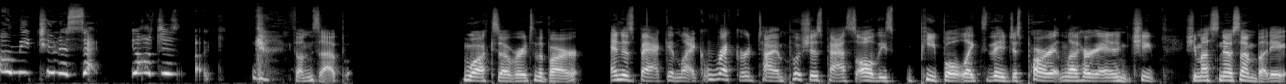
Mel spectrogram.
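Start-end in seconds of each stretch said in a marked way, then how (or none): 0.0-1.8 much higher, bubbly voice. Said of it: "She's like".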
